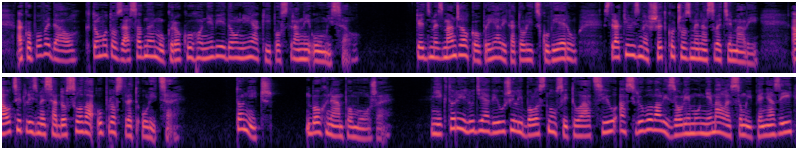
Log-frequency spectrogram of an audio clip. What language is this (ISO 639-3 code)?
slk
